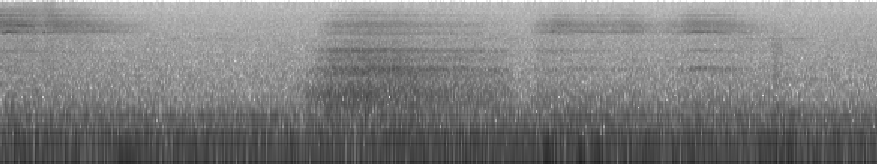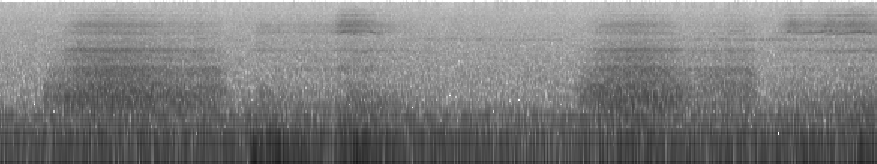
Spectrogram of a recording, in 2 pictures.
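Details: Shiba Inu named Koharu asleep and snoring, soft breathy rasping bursts returning every two to four seconds over a steady low hum, some drawn out for over a second, others short snorts.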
